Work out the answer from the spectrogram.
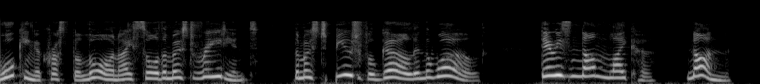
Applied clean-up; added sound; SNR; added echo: none; none; none; none.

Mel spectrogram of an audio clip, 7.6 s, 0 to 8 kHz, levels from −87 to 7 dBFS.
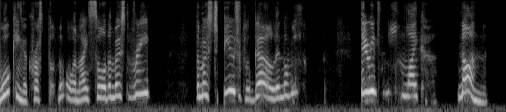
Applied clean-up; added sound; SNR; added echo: neural diffusion model UNIVERSE++.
